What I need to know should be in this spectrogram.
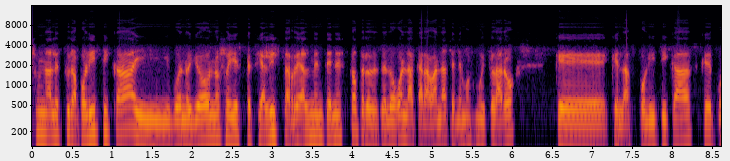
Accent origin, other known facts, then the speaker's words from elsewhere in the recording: Basque Country, Spain; Las que venimos de Euskal Herria, además, sabemos que allí se fabrica mucho material bélico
